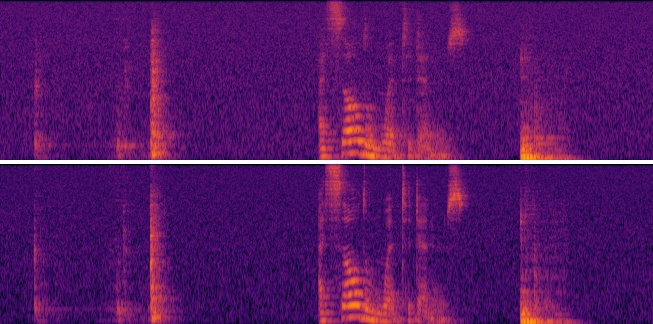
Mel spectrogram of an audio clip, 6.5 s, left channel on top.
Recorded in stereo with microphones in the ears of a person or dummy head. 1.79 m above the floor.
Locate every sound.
0.3 s a drawer: 25° right (ahead or behind), 1.0 m
3.2 s a woman speaking: 40° right (ahead or behind), 1.5 m
5.2 s a cupboard door: 35° right (ahead or behind), 1.2 m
